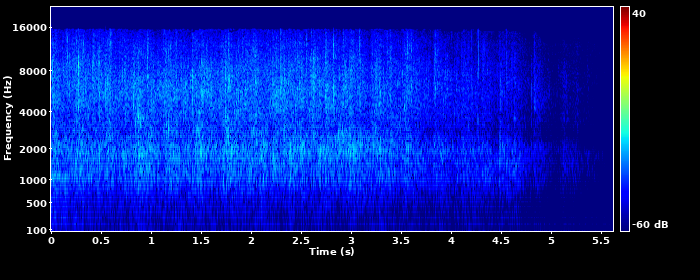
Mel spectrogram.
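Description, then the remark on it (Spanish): An audience at a Spanish-language church service claps their hands loudly for the Lord in a dense, sustained burst of applause that holds steady for several seconds, then gradually fades away toward the end. “Y usted le da palmas fuerte al Señor.”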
